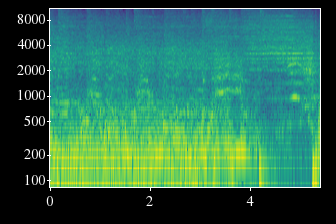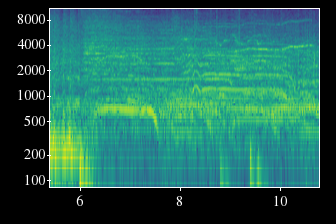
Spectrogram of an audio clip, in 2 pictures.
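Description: Loud live rock band with drum kit and electric guitars, the song ending about four seconds in with a few final drum hits, then the crowd cheering and yelling.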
